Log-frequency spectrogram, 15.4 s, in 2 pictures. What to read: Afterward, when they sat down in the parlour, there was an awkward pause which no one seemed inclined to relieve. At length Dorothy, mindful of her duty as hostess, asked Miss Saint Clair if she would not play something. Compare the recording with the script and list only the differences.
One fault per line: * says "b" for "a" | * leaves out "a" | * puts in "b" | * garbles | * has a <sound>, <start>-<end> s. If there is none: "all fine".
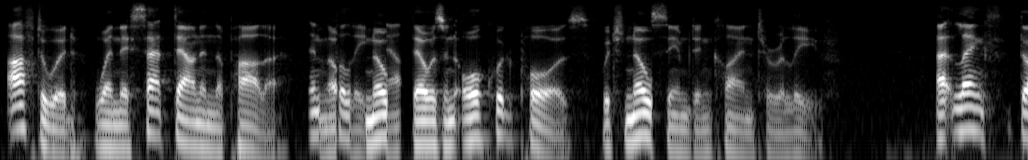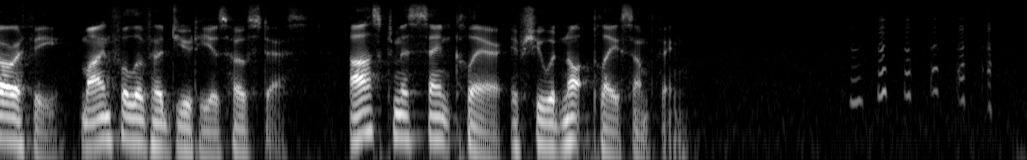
* garbles
* leaves out "one"
* has a laugh, 14.1-15.2 s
